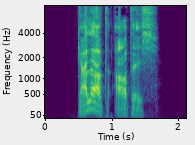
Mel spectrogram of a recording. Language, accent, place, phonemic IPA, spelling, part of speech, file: German, Germany, Berlin, /ˈɡalərtˌaːrtɪɡ/, gallertartig, adjective, De-gallertartig.ogg
- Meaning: gelatinous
